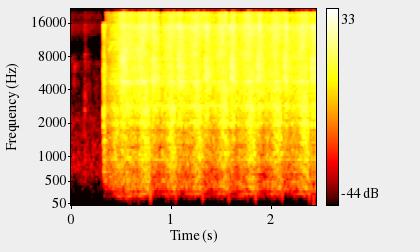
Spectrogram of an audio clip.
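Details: 1997 BMW R1100RT that ran 30 seconds then died, cranking with spark confirmed: starter spins evenly about four beats per second but never fires; crank no start because fuel pump gets no power.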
